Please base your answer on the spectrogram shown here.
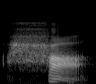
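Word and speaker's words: ح: Ha, ha, ha. Yeah, very easy. Ha is read from the middle throat. It should be read with force. It should be as sharp as a sword.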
